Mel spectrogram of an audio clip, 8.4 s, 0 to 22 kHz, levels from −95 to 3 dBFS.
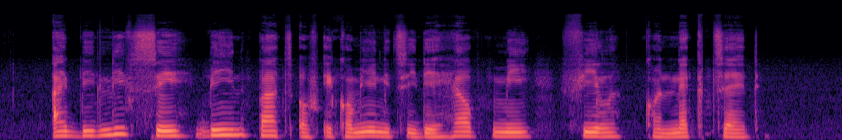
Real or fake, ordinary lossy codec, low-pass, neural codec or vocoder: fake; none; 14.4 kHz; vocoder, 44.1 kHz, 128 mel bands, Pupu-Vocoder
